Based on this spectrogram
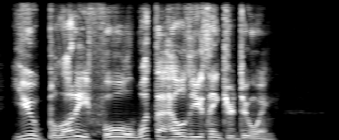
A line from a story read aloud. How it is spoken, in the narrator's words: Spear yells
